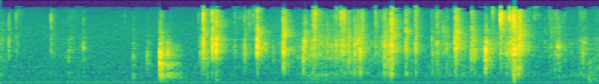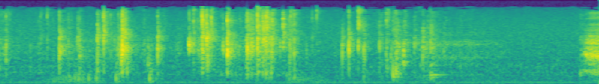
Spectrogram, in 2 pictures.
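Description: Plastic packaging crinkles and rustles in a woman's hands.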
